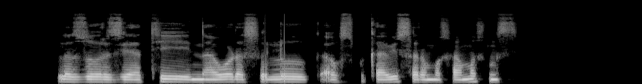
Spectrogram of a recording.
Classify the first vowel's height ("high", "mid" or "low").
low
